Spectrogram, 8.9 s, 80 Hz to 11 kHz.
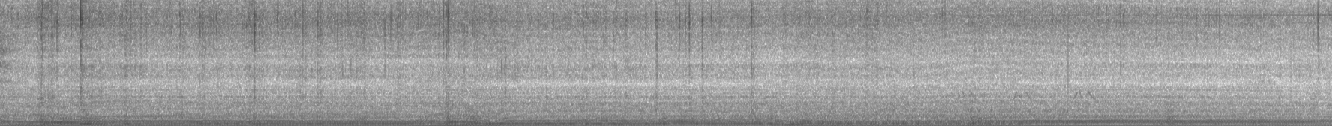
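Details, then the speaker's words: Makita 36 V (2×18 V) cordless lawn mower leaving thick tall grass where it lugged down; steady motor hum and blade whir easing slightly lower in pitch off load; normal automatic motor speed reduction. "y'all see it owls itself back down"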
